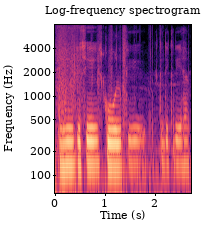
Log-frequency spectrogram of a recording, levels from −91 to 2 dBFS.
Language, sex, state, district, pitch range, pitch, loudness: Hindi, male, Punjab, Pathankot, 125-135 Hz, 130 Hz, -14 LUFS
